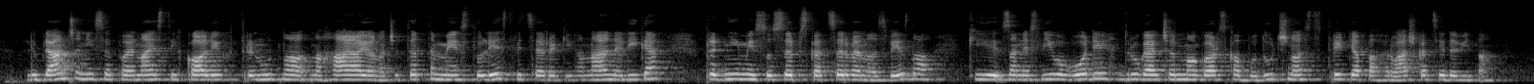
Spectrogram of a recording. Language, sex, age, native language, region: Slovenian, female, 18-29, Slovenian, Savinja region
